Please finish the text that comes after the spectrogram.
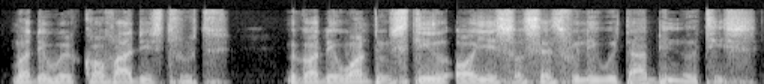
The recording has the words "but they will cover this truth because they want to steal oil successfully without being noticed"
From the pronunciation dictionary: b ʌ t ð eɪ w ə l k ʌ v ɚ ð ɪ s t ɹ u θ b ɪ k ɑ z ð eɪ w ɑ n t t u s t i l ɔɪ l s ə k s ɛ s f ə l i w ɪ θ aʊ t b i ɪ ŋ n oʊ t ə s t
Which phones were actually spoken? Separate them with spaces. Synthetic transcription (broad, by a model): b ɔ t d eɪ w ə l k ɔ v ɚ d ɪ s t ɹ u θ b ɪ k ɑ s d eɪ w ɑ n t t u s t i l ɔɪ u s ə k s ɛ s f ə l i w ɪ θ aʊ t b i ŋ n oʊ t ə s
